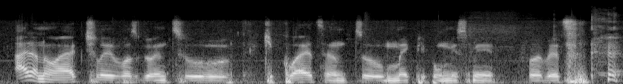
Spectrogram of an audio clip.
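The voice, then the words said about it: Strong Russian accent. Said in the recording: “this horrible Russian accent”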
